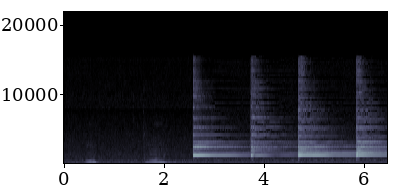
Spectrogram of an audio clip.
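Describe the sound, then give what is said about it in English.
Four loud metallic strikes of a gong being banged, each ringing out with bright sustained overtones and decaying before the next hit, in an uneven rhythm. “All right, banging the gong.”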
